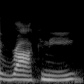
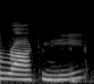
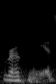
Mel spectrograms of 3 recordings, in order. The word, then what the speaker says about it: ROKNE: say it um but we say Rockne and we like to say we're gonna rock the rock knee okay but um but we hear all kinds of pronunciation so we fully accept Roku needs okay okay thank you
